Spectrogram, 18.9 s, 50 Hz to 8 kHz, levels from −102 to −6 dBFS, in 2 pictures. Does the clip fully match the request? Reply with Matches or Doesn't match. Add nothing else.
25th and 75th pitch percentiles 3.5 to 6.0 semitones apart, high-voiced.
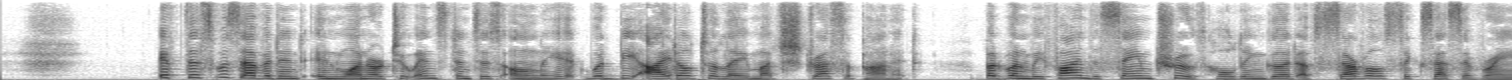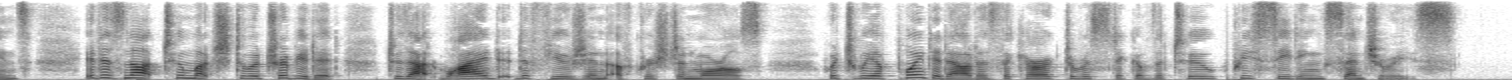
Matches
